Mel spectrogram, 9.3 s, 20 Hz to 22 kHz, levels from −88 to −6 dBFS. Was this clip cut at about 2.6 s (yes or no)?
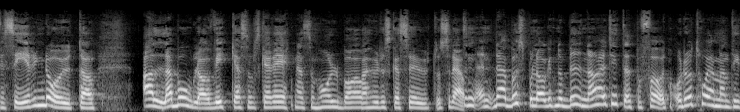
no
